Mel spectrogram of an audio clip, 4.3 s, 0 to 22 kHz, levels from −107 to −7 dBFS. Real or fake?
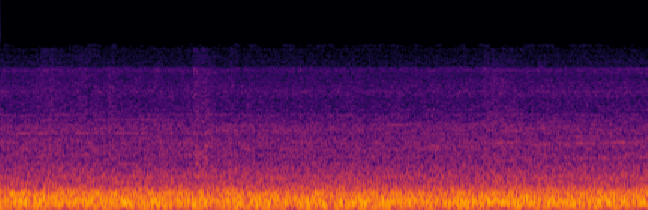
real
